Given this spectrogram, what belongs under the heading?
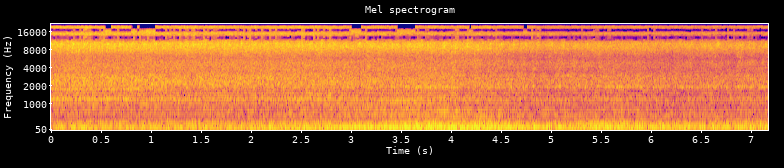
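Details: Freshly assembled 1995 LT1-based ERE-383 stroker V8 (Eagle forged crank, 5.85" rods, neutral-balanced rotating assembly, Holley Terminator X) on an engine run stand. Deep, steady burble with a slight lope and an even idle, no misses or knocks. A water pump leak from a missing gasket was found afterward.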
